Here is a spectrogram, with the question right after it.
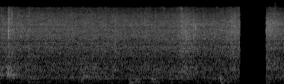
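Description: Carrots dropped into a pan of chicken pieces frying for white sauce pasta, a steady close sizzle and hiss that cuts out briefly near the end.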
